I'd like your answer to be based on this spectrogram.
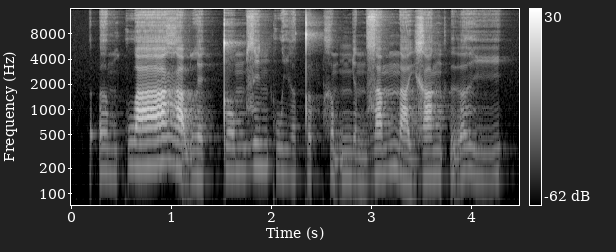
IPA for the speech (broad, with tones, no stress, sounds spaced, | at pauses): ʔ ə̤˨˩ m k w aː˨˦ ɣ a̰˧˨ w l e˨˩ k̚ t̪ o˧ m z i˧ n k w i̤˨˩ ə̯ t̪ ə˨˩ p̚ x ə̰˧˨ m ɲ ə˧˩ n z a˨˦ m n a˧˩ j ɣ a˧ ŋ ʔ ɨ̰˧˥ ə̯ ɣ i˨˦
